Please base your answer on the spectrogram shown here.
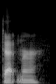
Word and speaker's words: Detmer: It's Coy Dietmar. I think that's how you say it, Detmer.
